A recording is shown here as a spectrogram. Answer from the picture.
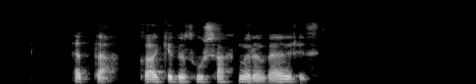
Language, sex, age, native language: Icelandic, male, 50-59, Icelandic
